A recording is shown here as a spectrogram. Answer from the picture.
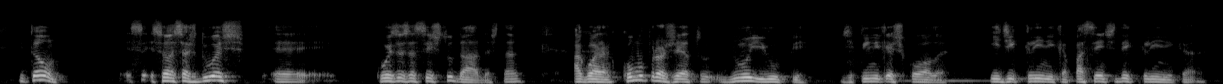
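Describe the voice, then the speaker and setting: Somewhat breathy and dark, mellow in tone, a man speaks fairly slowly with lively intonation and long, frequent pauses. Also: medium pitch for a man. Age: 70s. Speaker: lecturer in educational psychology course. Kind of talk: online lecture. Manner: halting, with many false starts.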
